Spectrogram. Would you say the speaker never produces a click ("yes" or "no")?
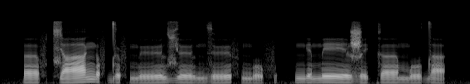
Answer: yes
